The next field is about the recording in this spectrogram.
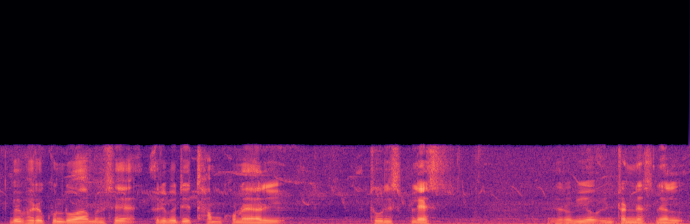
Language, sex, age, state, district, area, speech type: Bodo, male, 30-45, Assam, Udalguri, urban, spontaneous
